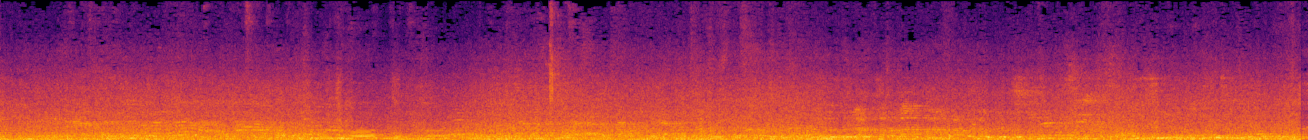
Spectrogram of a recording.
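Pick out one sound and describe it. Swirling sea water churns and rushes below.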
